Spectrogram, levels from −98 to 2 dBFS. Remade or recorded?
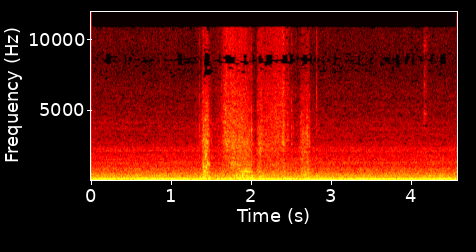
recorded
